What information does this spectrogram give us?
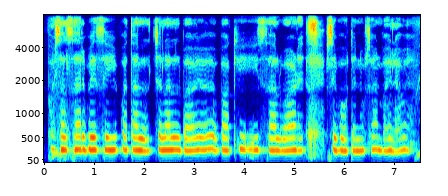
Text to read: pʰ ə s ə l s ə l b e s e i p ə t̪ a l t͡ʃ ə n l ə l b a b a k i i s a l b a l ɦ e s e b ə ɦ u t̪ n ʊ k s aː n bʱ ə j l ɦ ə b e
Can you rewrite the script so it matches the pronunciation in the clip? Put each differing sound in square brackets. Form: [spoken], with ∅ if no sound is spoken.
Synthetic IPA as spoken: pʰ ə s ə l s ə [ɾ] b e s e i p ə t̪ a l t͡ʃ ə [∅] l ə l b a b a k i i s a l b a [ɽ] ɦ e s e b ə ɦ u t̪ n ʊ k s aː n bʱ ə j l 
